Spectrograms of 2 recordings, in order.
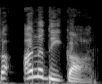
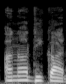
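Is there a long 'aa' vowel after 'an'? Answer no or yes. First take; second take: no; yes. First: A short vowel follows the first syllable. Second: A long 'aa' vowel follows the first syllable. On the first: The speaker calls it right. "शब्द अनधिकार" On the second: The speaker calls it wrong. "आ की आवाज मत लगा देना, गलत होता है। अनधिकार नहीं होता"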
